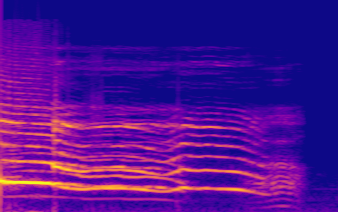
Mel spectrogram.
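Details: A Siberian Husky gives a long morning howl that slides gently downward before trailing off.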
